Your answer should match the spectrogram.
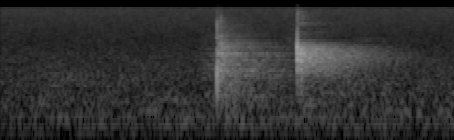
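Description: Carom billiard shot: a sharp click of the cue tip striking the cue ball, then, less than half a second later, a louder, ringing click of the cue ball hitting another ball.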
